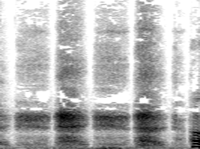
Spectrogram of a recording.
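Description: A man panting hard, quick heavy breaths about two or three a second, with a grunt near the end: out of breath from running hard up a hill.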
